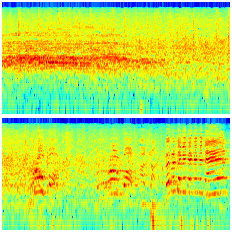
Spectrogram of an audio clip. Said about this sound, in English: Come on, let's warm him up. Let's give him a soft round of applause, everyone. Come on, let's warm him up.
